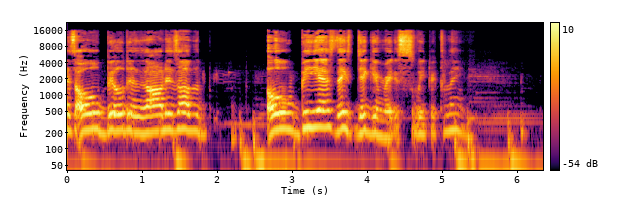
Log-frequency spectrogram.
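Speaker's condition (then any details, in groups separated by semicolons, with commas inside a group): No condition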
